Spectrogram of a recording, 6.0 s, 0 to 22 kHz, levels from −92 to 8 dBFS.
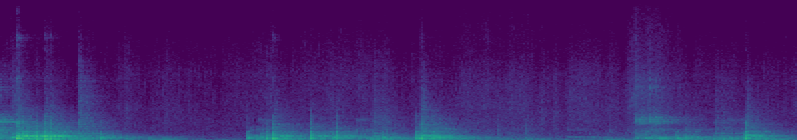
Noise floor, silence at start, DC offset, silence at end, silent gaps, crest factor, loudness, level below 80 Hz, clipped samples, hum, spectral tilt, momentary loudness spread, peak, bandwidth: -64 dBFS; 0 s; under 0.1%; 0 s; none; 24 dB; -38 LUFS; -72 dBFS; under 0.1%; none; -6 dB/octave; 25 LU; -16 dBFS; 17.5 kHz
